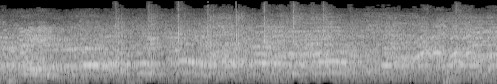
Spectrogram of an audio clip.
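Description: A packed crowd at a women's basketball game roars steadily in the last two minutes, fans of both sides cheering, a dense wash of cheering and overlapping voices punctuated by sharp claps and shouts, loud with no single voice standing out.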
